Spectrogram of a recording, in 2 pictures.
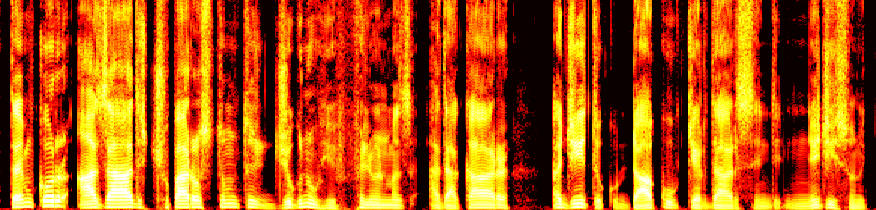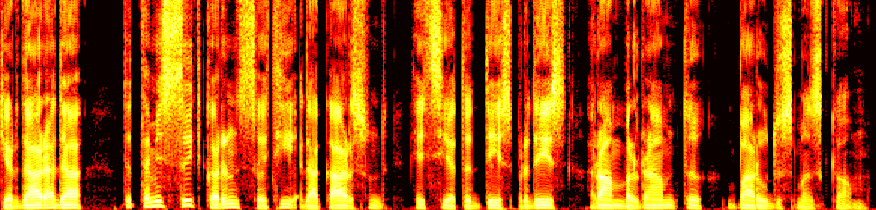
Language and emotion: Kashmiri, neutral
